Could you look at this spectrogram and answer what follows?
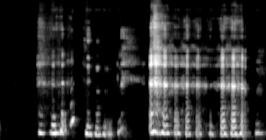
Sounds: Laughter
